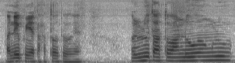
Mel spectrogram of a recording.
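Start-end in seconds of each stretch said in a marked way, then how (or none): 1.7-3.1 scolding. Retold or imitated. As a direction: shame your tattooed friend for crying. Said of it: "Gua kata gitu".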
